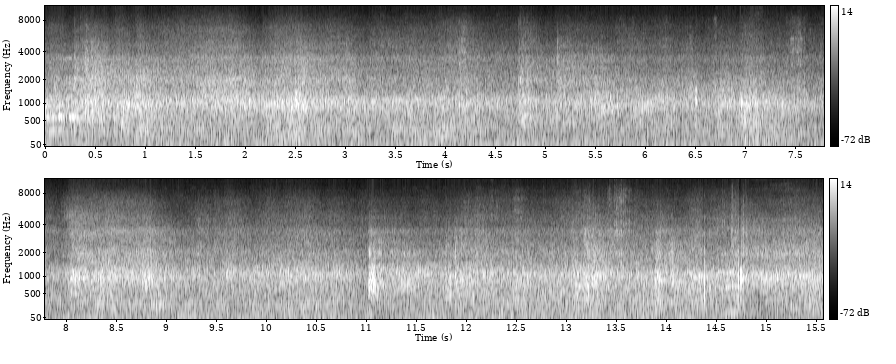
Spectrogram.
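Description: Ice hockey rink ambience: a steady rushing noise with scattered sharp clacks of sticks and puck from the play, the sharpest one about eleven seconds in.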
